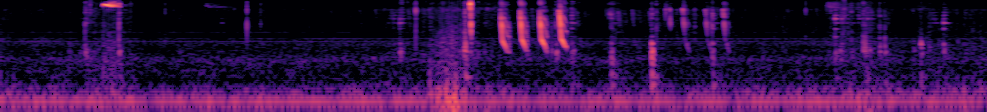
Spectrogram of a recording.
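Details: Chickadees at a bird feeder on Vancouver Island, chirping: a quick burst of short, sharply falling high notes mid-clip, with scattered faint chirps, clicks and taps before and after over a steady low hum.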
